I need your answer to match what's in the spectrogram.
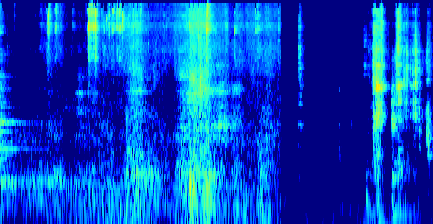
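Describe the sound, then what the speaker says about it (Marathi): Metal clatters as a lid is set on a cooking pot, with a few clinks and scrapes against a low background hum, then a final louder clank. "याच्यावर आपण आता हे झाकण ठेवूया"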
